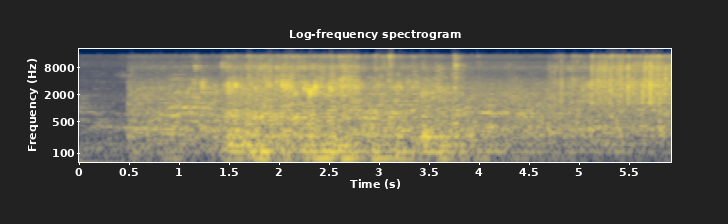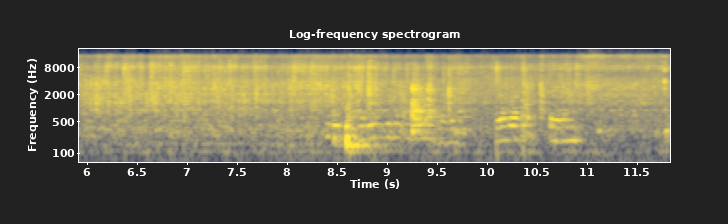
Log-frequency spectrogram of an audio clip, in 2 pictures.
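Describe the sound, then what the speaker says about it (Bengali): Chicken pieces frying in a pan as turmeric powder is tipped in, a steady hiss with clinks and stirring scrapes, fairly loud and close throughout with no talking. "এখনও ভাজা চলছে।"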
